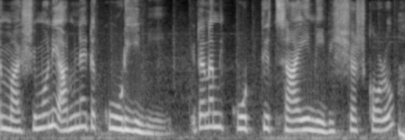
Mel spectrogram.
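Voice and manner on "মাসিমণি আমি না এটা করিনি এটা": plain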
